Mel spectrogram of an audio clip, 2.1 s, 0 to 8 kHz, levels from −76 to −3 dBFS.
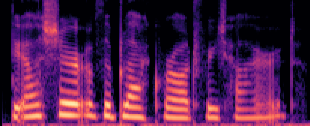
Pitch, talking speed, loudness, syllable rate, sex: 235 Hz, 205 wpm, -17 LUFS, 5.3 syllables/s, female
